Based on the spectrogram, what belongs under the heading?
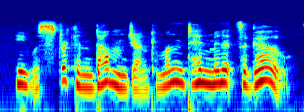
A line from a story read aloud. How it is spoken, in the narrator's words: said Beaton, in a trembling voice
